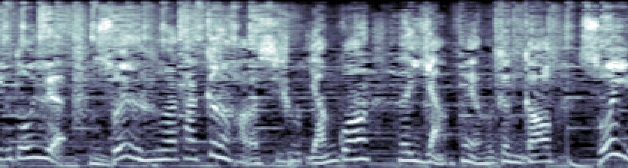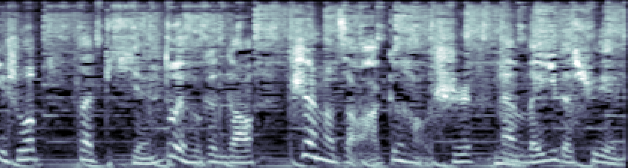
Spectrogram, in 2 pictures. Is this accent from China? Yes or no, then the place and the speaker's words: yes; Xinjiang, China; 作为一个地道的新疆人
